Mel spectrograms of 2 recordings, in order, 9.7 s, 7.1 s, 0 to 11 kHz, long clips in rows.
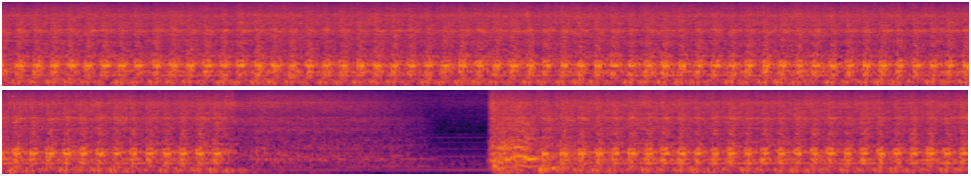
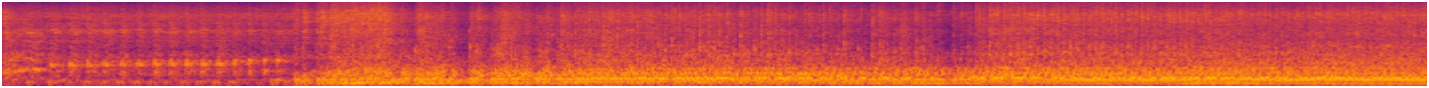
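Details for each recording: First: BMW E30, first start attempt after 6 years, engine just installed with rewired ECU loom, fuel pump confirmed working: starter churns steadily about four beats a second, pauses, cranks again, never fires. Crank no start. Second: BMW E30 first start in 6 years after an engine swap, fuel pump confirmed working: starter cranks briefly, engine catches and settles into a steady even idle with light throttle blips, running cleanly.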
